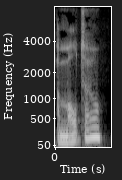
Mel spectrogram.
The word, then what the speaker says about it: Amolto: I also heard about, I believe it's pronounced Amolto, A-M-O-L-T-O, from Matthew Passy, from Pod to Pod.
